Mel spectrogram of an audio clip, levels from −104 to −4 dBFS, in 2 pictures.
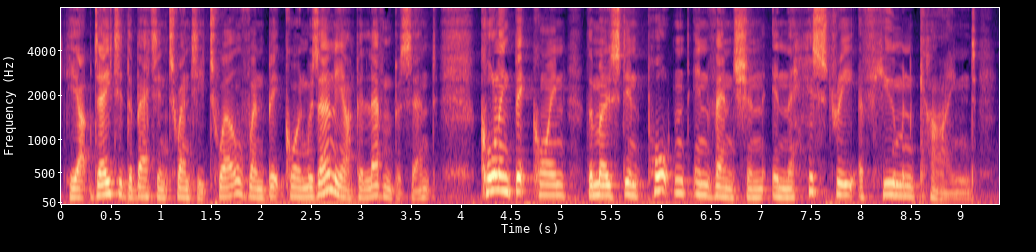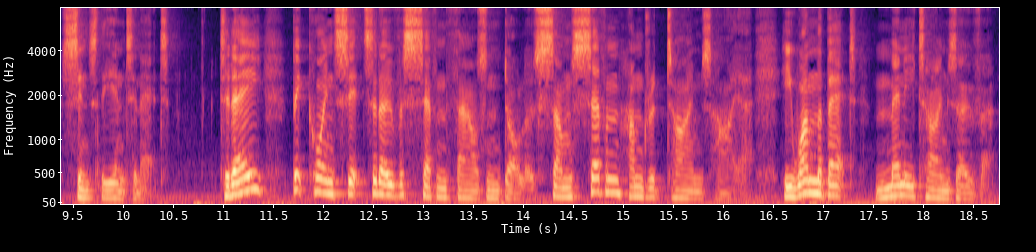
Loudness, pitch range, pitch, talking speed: -18 LUFS, 120-165 Hz, 135 Hz, 140 wpm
